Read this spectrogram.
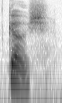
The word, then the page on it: gauche: American English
